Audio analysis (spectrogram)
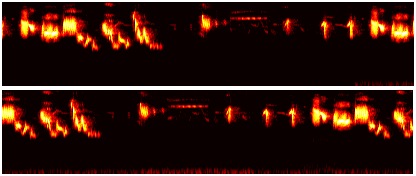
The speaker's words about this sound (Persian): در پرسجویی که از دوستان گیلانی کردم، به احتمال زیاد منظور از زرد ملیجه یا زرد ملیچه به معنی گنجشک زرد یا پرندهی به نام زردپر سرسیاهه که در قسمتهای زیادی از ایران از جمله گیلان زندگی میکنه.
